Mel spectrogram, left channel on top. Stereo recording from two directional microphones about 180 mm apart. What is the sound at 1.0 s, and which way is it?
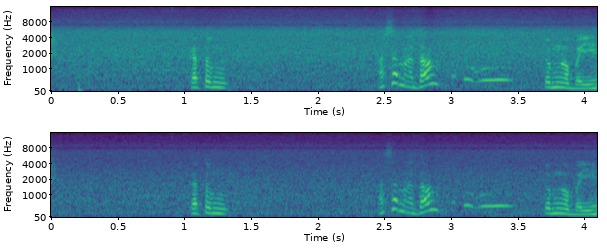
Speech, 20° left (ahead or behind).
